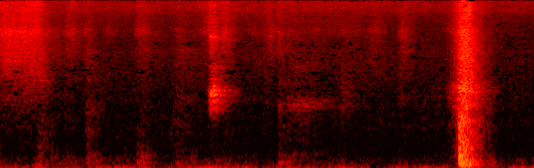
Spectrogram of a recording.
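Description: Dough thumps softly onto a floured board.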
